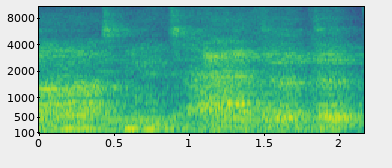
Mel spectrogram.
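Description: A class of teenage students singing together as a group choir, holding sustained notes.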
